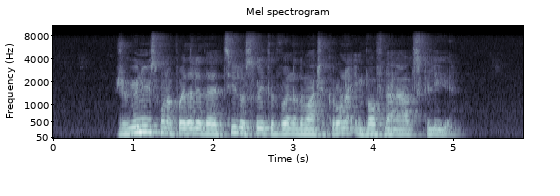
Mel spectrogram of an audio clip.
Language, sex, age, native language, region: Slovenian, male, 18-29, Slovenian, Central Slovenia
